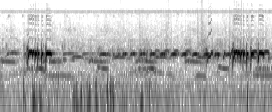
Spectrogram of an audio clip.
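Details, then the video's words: Lively local zebra doves calling to provoke rivals into answering; two loud rattling bursts of rapid coos frame a long chain of softer looping notes, with several birds cooing over one another. "Perkutut lokal gacor Sekali Putar Lawan Pasti Emosi Langsung Nyaut"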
